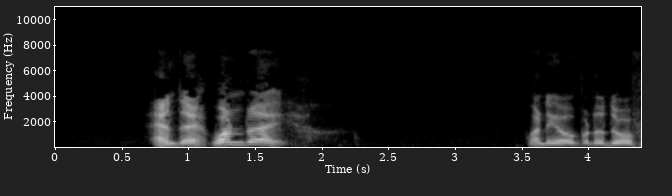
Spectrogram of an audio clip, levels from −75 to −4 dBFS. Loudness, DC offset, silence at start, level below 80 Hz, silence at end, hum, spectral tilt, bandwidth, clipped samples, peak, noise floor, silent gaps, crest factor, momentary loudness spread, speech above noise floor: -22 LUFS; under 0.1%; 0.7 s; -68 dBFS; 0 s; none; -5.5 dB/octave; 8 kHz; under 0.1%; -4 dBFS; -68 dBFS; none; 22 dB; 12 LU; 46 dB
